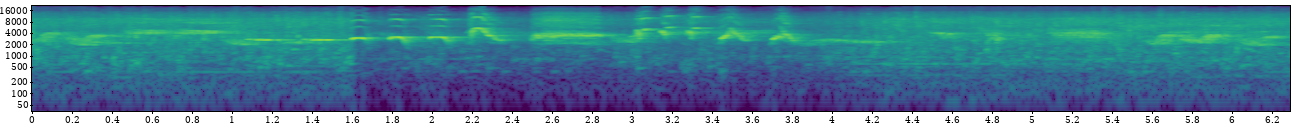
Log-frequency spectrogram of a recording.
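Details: Lively orange-headed thrush song with running water behind it, to encourage silent birds to sing: dense, rapid bursts of high chirps and slurred whistles, fading into softer, distant-sounding phrases.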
